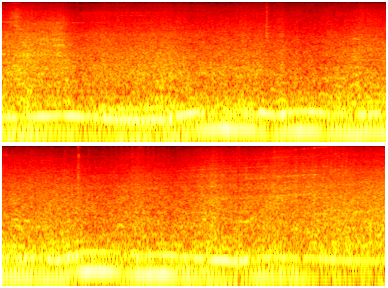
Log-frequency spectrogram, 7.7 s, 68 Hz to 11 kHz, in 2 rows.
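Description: Lamborghini Aventador's V12 engine idling steadily, fitted with a Novitec kit, heard amid street traffic and crowd chatter.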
